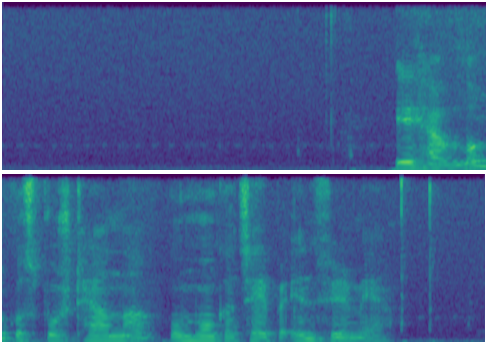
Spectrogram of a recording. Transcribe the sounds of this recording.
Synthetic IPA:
eɦæːʋlɔŋkʊspʊʂʈhɛnaʊmhʊŋkʰancʰeɪpaʔɪnfiːɾmeː

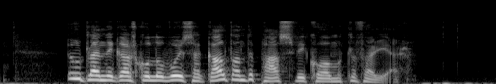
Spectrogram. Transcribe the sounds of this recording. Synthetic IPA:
ʉːt̪lɛnt̪ɪŋkaskʊlʊʋʊjsaɡalt̪ant̪əpʰasʋikʰoːmət̪ʰɪlfœɹja̰ɹ

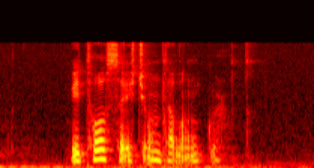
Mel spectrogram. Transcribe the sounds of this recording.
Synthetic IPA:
ʋiːt̪ʰoːsaʔɪht͡ʃɪʊmt̪ʰaːla̰ʔʊ̰ŋkʊɹ

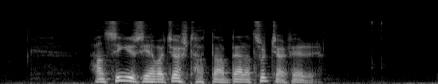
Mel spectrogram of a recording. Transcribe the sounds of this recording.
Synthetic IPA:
hansiːjɪɾsɪhɛːvat͡ɕœʂt̪haht̪apɛːɾat̪ʰɾʊt͡ʃːaɹfeːɾɪ̰ɾ

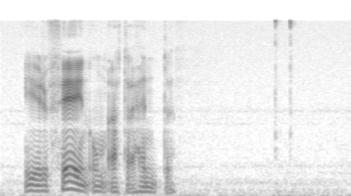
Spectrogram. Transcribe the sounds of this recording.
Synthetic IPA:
iːɾfeɪnʔʊmʔæ̰t̪ʰɑ̰hɛnt̪ə

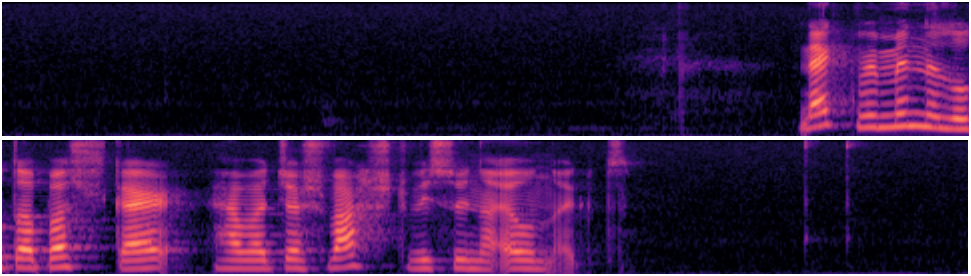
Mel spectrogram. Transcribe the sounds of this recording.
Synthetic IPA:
nɛkvɪmɪnːɪlut̪apœl̥kaɹhɛːʋat͡ɕœʂt̪ʋaʃt̪ʋiːsuːna̰ʔœwnʔœ̰ʏkt̪

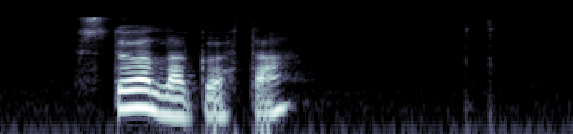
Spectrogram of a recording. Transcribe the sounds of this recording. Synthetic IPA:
st̪œːlakœht̪a̰

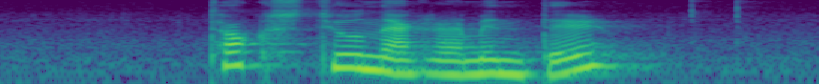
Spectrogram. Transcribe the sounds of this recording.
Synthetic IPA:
t̪ʰɔkst̪ʰjuːnɛkɾaɹmɪnt̪əɹ

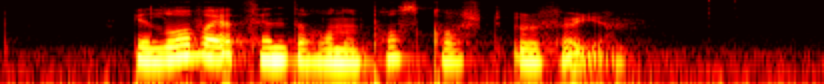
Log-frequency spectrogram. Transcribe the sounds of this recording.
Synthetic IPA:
eːloːʋɑɑt̪sɛnt̪əhɔnɔmpʰɔst̪̚kʰɔʃʈʉɹfœ̰ljʉ̰m

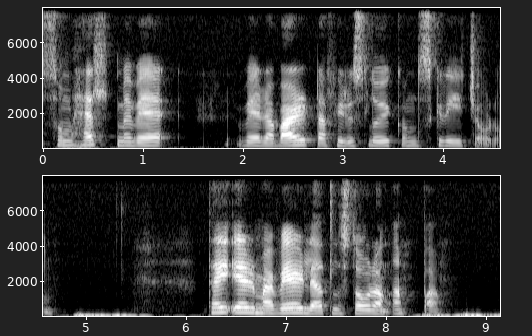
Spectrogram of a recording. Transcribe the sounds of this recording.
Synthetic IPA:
sʊmɦɛl̥t̪meː | ʋeːɾaʋaɹʈafiːɾɪslʊjkʊnskɾiːt͡ʃo̰ːɾʊ̰n | t̪ʰɛɪʔɛɹmaɹʋeːɹlɪat̪ʰɪlst̪owɾanʔam̥pa̰

